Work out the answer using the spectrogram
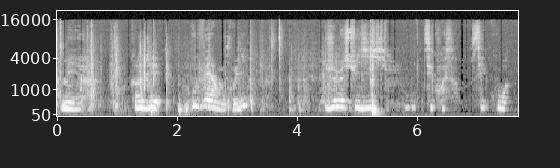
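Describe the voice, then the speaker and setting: A young woman vlogger with a congested, sick-sounding voice, explaining things in a casual, chatty, rambling way. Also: mid-range voice. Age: young adult. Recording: noisy amateur home-video sound.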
